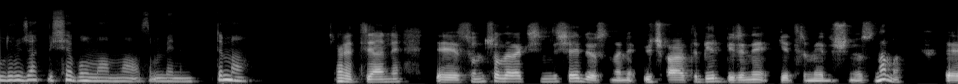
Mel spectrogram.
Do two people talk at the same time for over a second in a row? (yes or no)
no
